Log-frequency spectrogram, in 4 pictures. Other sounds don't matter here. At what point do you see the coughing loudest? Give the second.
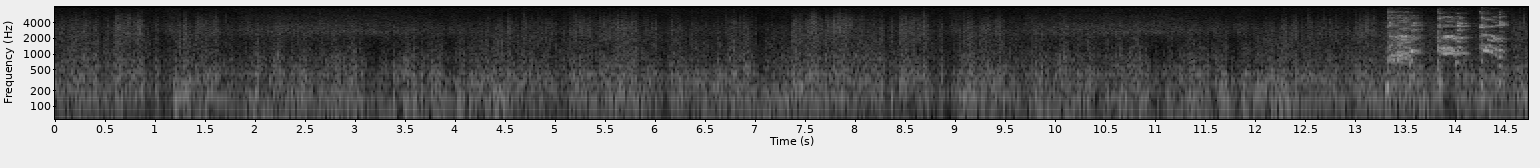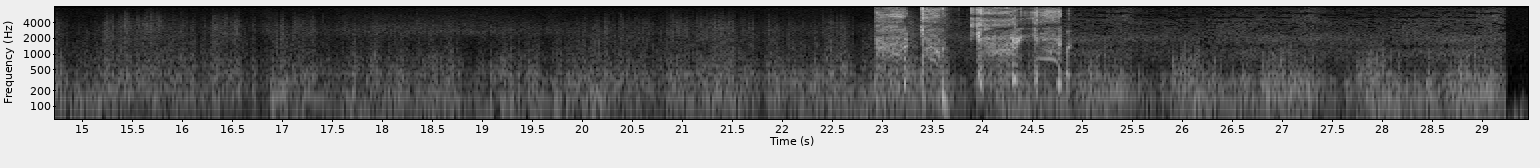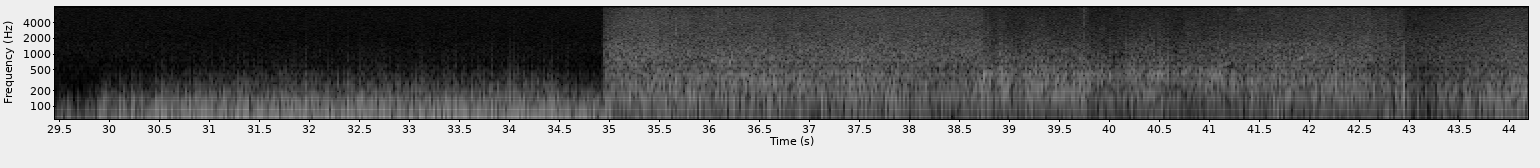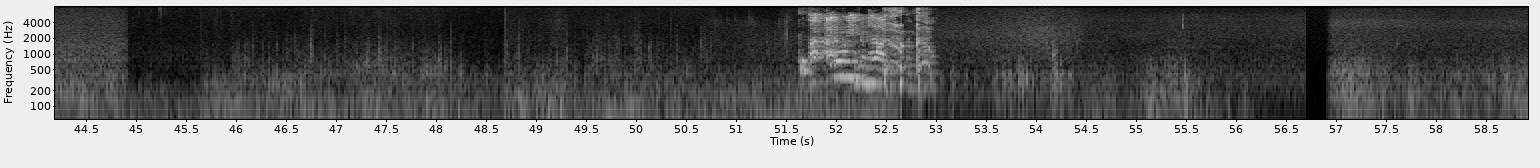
52 s.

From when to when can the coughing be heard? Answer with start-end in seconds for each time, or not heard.
12.8-14.6, 22.9-24.9, 51.6-53.0.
